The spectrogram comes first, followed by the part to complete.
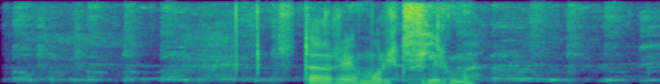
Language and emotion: Russian, neutral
